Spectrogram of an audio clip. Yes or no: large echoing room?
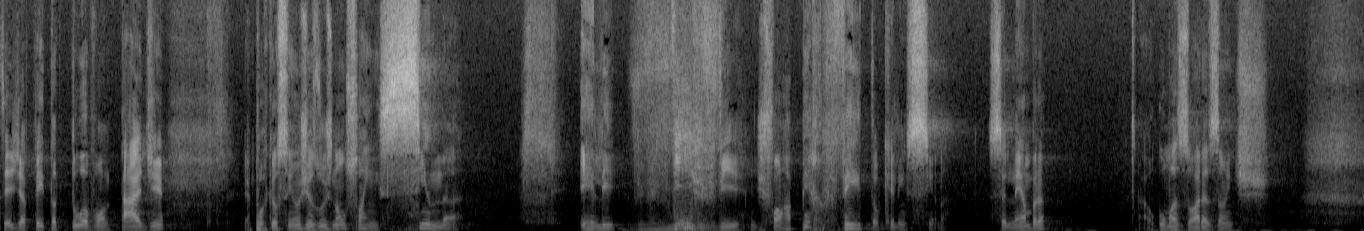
yes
